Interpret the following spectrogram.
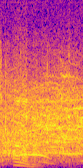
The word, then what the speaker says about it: Onaha: Like Omaha, but it's Onaha.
